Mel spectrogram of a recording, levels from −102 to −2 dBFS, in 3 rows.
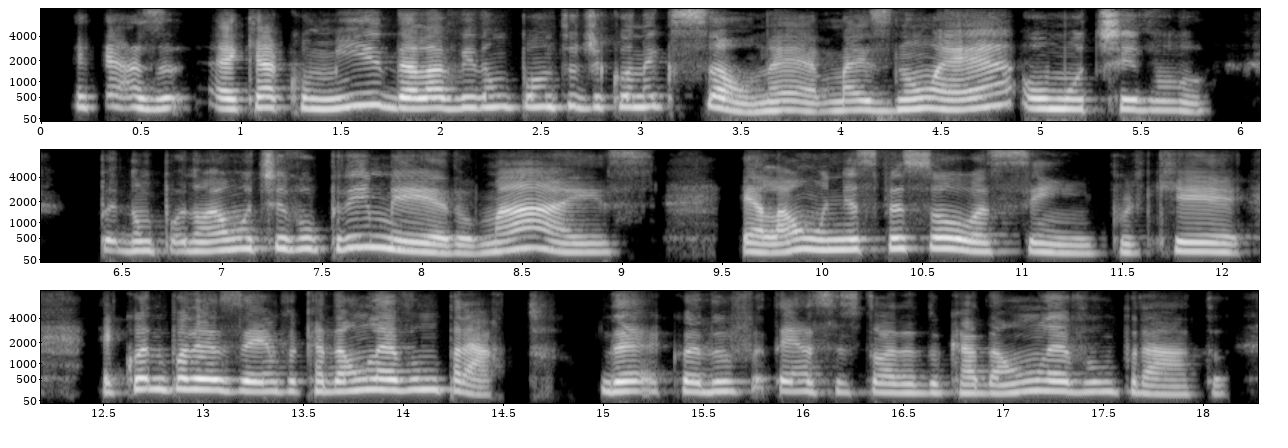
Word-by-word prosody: Em 265 -2 -5
casa, 245 -3 -1
é 230 -2 +4
que 230 - -5
a 260 - +6
comida 255 +3 +2
ela 245 +1 +6
vira 255 +2 -1
um 270 0 -2
ponto 270 +1 -3
de 260 +1 -4
conexão, 270 -7 -1
né, 195 0 -1
mas 200 +1 -2
não 230 +3 +2
é 240 +7 +2
o 235 -2 +4
motivo, 220 -4 0 0.5
por 225 - -4
não 210 +1 -3
p 205 0 -8
não 205 0 -1
é 210 - +1
o 225 - +1
motivo 255 0 -1
1º, 225 - +1
mas 195 -3 +2 0.6
ela 185 0 +1
une 235 -1 +2
as 240 0 -1
pessoas 255 -5 +2
sim, 185 -5 -5
porque 185 0 -2 0.5
quando, 265 -1 +3
por 265 0 +4
exemplo, 225 -3 +4
cada 220 0 -1
um 240 +3 0
leva 250 -1 +4
um 260 0 -1
prato, 235 -2 -5 0.2
né, 220 +1 +2
quando 220 -1 -2 0.2
tem 230 - -2
essa 215 0 -8
história 195 -1 -5
do, 195 +1 -7
cada 185 -1 -4
um 215 +5 -3
leva 220 -2 0
um 215 0 -6
prato, 170 -4 -6
225 Hz, 170 wpm, -22 LUFS, 200-255 Hz, 0.6 s, a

